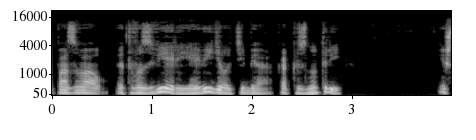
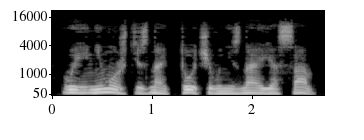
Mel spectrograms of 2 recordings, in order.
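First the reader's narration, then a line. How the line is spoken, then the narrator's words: Gentle objection. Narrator (Russian): мягко возразил ваш покорный слуга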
